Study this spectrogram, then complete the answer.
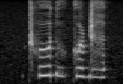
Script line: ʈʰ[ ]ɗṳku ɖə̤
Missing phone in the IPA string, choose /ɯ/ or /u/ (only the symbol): u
